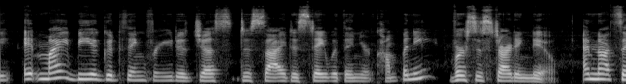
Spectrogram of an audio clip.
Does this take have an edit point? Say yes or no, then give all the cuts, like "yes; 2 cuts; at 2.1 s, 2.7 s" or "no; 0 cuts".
yes; 1 cut; at 4.4 s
